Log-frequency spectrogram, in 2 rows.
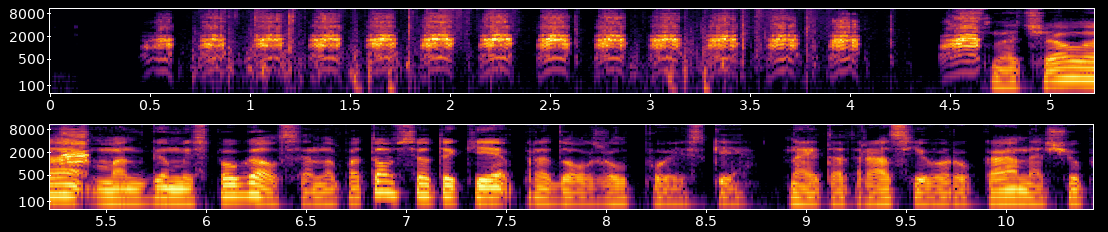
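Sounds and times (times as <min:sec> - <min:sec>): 
duck quacking: 0:00.5 - 0:05.5
speech: 0:04.7 - 0:10.4.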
